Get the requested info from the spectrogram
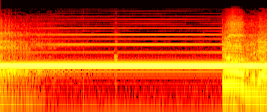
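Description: A steady, unwavering high-pitched electronic tone, like a dial tone, running under a man's speech. The speech breaks off for about a second in the middle, and the tone carries on alone with a faint, thin buzz above it.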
